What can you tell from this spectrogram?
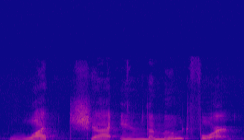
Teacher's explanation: Here the word you has been reduced to cha. Cha. This is extremely common in spoken English that the word you gets changed up in a lot of ways.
